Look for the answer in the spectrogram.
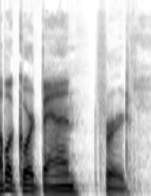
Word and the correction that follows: Bamford: It's Bamford. – I've caught you a couple times. – B-A-M. It's not Ban. It's Bam.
